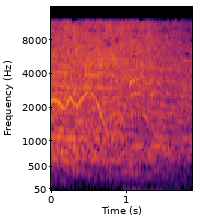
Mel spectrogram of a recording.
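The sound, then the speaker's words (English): Crowd going wild as a show host is introduced: loud, dense cheering with high yells and hooting whoops, sustained at a steady level for the whole moment. “And the crowd goes wild, screaming, yelling, hooting, hollering.”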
